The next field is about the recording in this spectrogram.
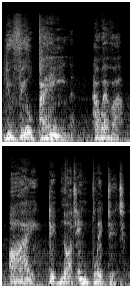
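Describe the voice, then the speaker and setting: A man voicing a grave, menacing ancient overseer spirit in a game cutscene, with a gravelly, slow and portentous delivery. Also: medium pitch, heavy background noise. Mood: menacing, intense. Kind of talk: video game cutscene acting.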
